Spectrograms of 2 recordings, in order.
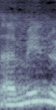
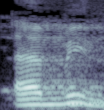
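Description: First: The first vowel is short and the m single. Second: The m is doubled after the first vowel. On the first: O God, answer our prayer. "فجاء القصر" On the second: People heading toward something. "القسم الثالث وهو ماذا؟ التشديد"

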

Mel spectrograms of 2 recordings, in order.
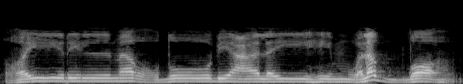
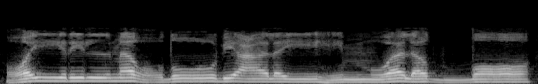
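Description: First: Some vowels are snatched quickly and unevenly. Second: The vowels are held for equal, even lengths. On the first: The speaker calls it wrong. "مو" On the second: The speaker calls it right. "نفس السرعة"

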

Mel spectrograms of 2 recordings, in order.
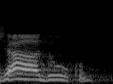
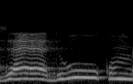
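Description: First: The z sound is heavy and thick. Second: The z sound is light and thin. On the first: The speaker calls it wrong. "لا نقول زادوكم، لا يعني نفخمها" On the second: The speaker calls it right. "نرققها"

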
